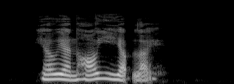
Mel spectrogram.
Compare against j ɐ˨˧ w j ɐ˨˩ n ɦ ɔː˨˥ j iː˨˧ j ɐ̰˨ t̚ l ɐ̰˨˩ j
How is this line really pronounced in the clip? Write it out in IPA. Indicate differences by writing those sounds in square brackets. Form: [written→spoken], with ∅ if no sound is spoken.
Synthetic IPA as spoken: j ɐ˨˧ w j ɐ˨˩ n ɦ ɔː˨˥ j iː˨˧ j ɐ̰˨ [t̚→p̚] l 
